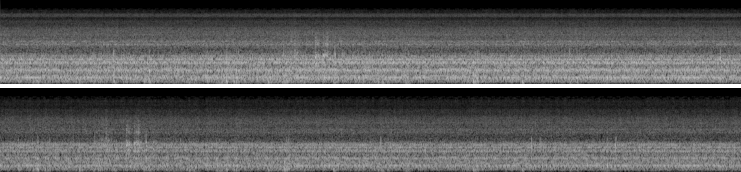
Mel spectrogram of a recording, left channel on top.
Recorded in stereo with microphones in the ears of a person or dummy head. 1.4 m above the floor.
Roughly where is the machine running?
Left.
